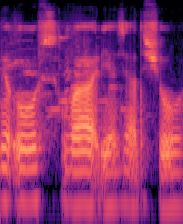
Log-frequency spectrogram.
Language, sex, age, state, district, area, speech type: Kashmiri, male, 30-45, Jammu and Kashmir, Baramulla, rural, spontaneous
